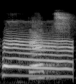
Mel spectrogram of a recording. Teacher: karena huruf T-nya voiceless. Berarti final S-nya tetap sama. S.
